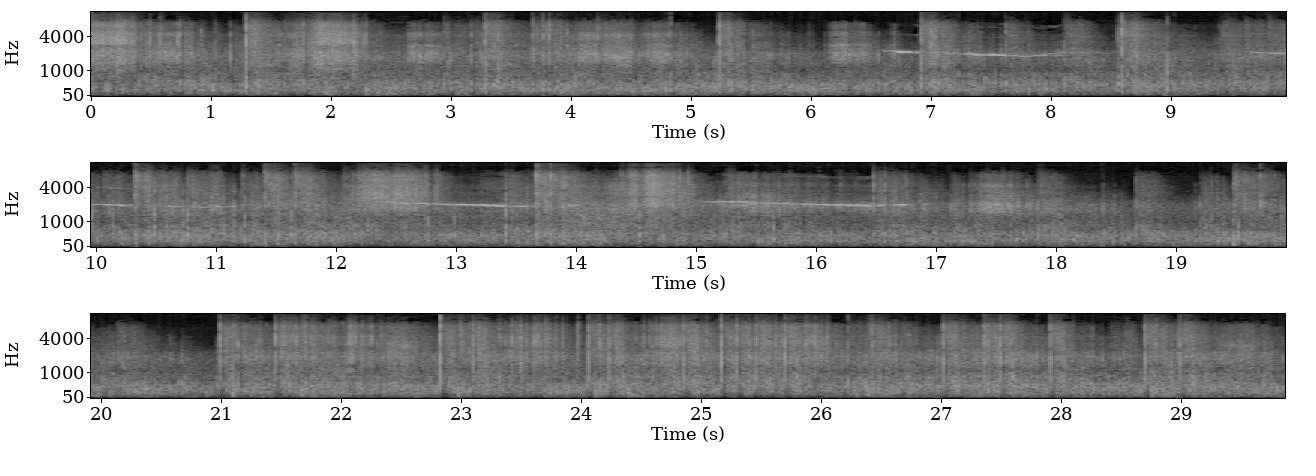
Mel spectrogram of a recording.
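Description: Many fireworks going off at once: a dense, unbroken crackle of bangs and pops. Four short whistles, each falling in pitch, come through near the middle.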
